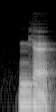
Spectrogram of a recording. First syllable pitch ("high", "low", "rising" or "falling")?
low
